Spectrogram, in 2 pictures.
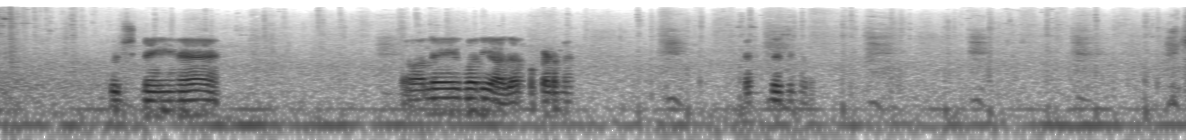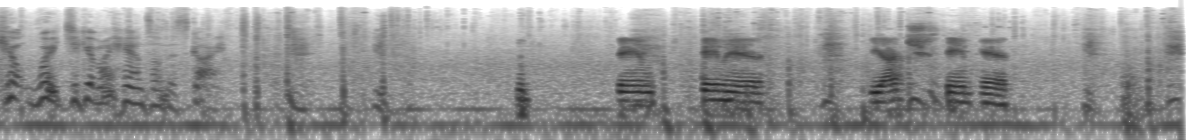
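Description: A young man talks calmly into a microphone, close by.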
